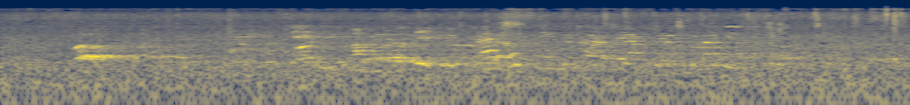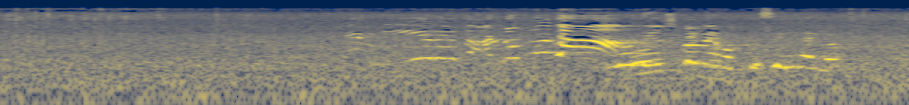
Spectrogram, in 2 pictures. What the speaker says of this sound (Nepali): डेभिस फल्सको पानी चाहिँ झर्ने आवाज चाहिँ हामीले सुनिसकेका छौँ।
